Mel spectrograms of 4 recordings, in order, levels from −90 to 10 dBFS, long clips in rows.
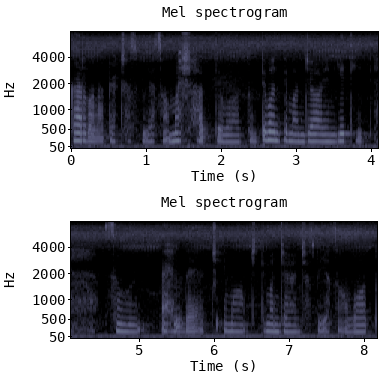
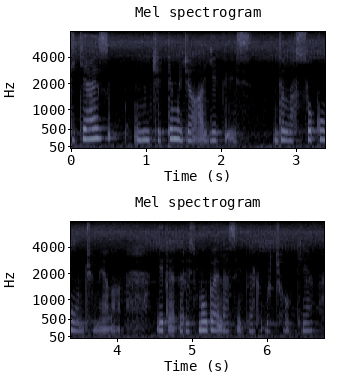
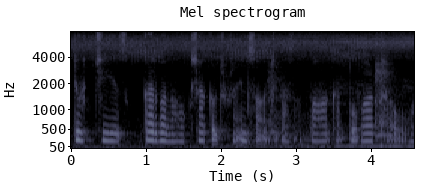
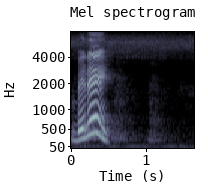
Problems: constant background noise, background conversations at intervals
